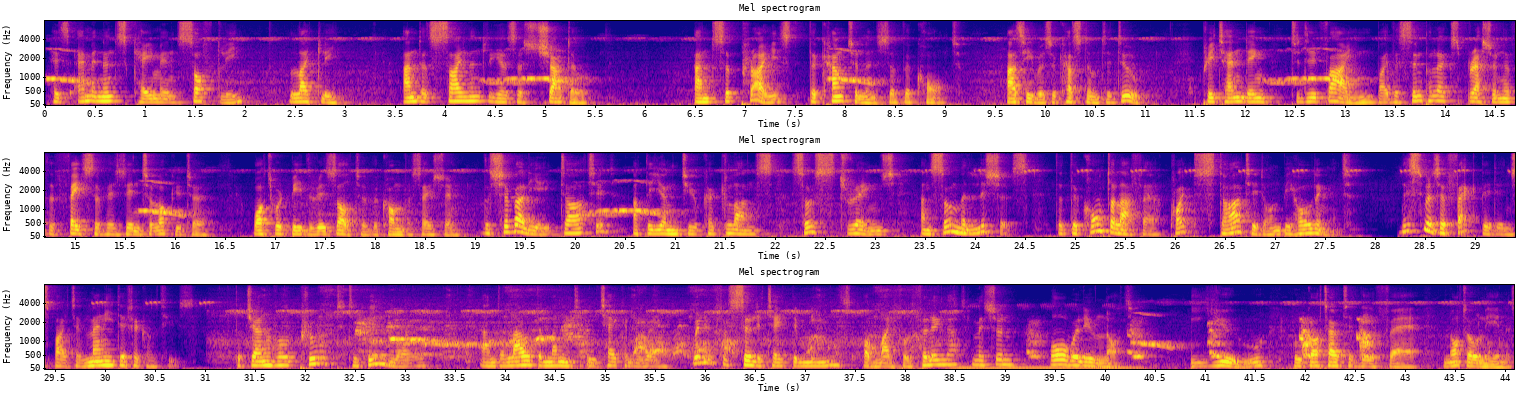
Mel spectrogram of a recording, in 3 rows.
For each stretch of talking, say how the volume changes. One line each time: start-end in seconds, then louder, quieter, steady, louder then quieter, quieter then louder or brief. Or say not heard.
0.1-44.0 steady.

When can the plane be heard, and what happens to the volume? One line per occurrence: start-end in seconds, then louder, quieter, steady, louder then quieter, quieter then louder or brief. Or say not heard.
not heard.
